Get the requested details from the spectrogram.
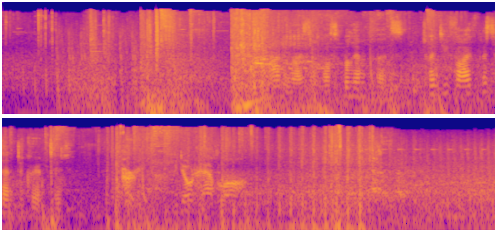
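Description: Guns fire rapid bursts of shots.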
